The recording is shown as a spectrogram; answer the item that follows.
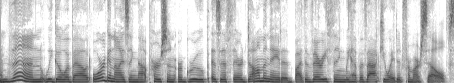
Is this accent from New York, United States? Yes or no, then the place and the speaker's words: yes; New York City, New York, United States; as a New Yorker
